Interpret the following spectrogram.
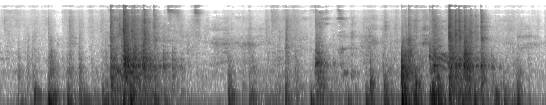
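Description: A mini basketball game played indoors: thuds of feet, bodies and a soft ball on the floor, with two loud crashes about two and eight seconds in as the ball and the players bang into the doors and their over-the-door mini hoops.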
